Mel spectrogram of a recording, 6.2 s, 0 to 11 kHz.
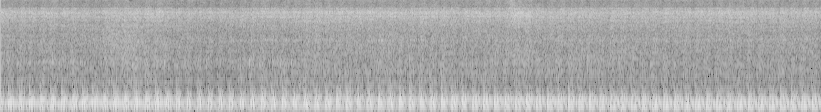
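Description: Yamaha R3's parallel-twin engine idling steadily through a replica Yoshimura Alpha slip-on exhaust, heard from about 10 meters in front, with an even, low pulsing beat. It is not very loud.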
